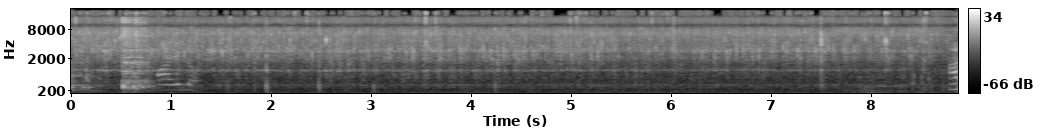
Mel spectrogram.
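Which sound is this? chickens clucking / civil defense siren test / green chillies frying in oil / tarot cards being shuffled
green chillies frying in oil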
